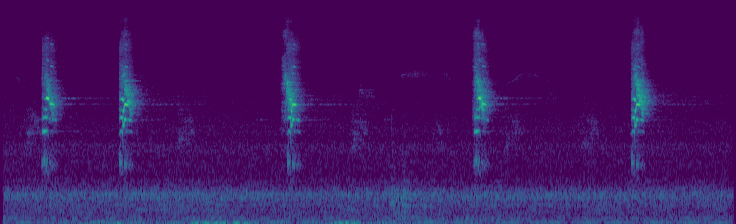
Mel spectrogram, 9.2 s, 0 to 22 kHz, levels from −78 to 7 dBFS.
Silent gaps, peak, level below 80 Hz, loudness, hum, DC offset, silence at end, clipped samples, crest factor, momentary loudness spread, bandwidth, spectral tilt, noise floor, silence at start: none; -8 dBFS; -56 dBFS; -22 LUFS; none; under 0.1%; 1.05 s; under 0.1%; 24 dB; 20 LU; 17 kHz; 0.5 dB/octave; -52 dBFS; 0.5 s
